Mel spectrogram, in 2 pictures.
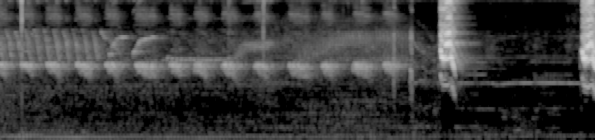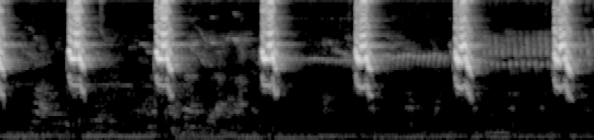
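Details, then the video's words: Long-tailed shrike song played to prompt other shrikes into singing: a soft rapid trill of repeated notes opens, then sharp, loud, downward-sweeping high calls ring out roughly once per second against a low background hum. "pentet PASTOL gacor || toet toet sambung materi || pancingan burung cendet paling ampuh"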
